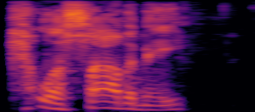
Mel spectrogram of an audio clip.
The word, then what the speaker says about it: callosotomy: You've underwent a corpus callosotomy operation. I mm-hmm. think, did I pronounce that right? Callosotomy? – That's right.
